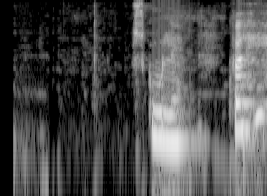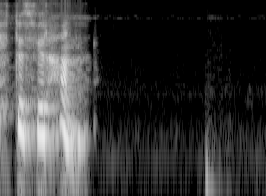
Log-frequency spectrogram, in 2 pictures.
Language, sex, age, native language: Icelandic, female, 30-39, Icelandic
